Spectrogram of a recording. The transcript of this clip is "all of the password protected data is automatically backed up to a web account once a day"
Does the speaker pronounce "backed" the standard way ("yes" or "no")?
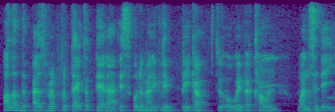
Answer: no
